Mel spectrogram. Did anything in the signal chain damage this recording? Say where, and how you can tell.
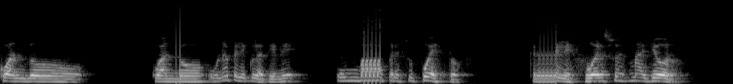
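Yes, at the driver or buffer stage: a repeated buffer. At 1.76 s one short slice of speech plays twice, and at 3.64 to 3.8 s and 5.4 to 5.56 s a single slice repeats five times in a row as a rapid stutter. Identical copies with hard joins fit a 40 ms buffer replayed while fresh audio arrived late. Unlike a dropout there is no silence; copies fill the gap, and the real audio behind them is lost.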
